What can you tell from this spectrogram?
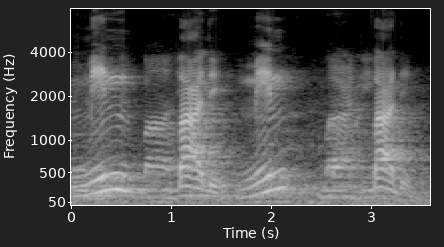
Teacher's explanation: یعنی پھر نون ساکن نہیں پڑھا جاتا، نون کی جگہ پہ میم پڑھا جاتا ہے۔ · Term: اقلاب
